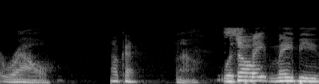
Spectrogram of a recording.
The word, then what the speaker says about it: Ra: just had me answer back, I am Rao. Rao like Ra. Ra, yeah, they pronounce it Rao.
